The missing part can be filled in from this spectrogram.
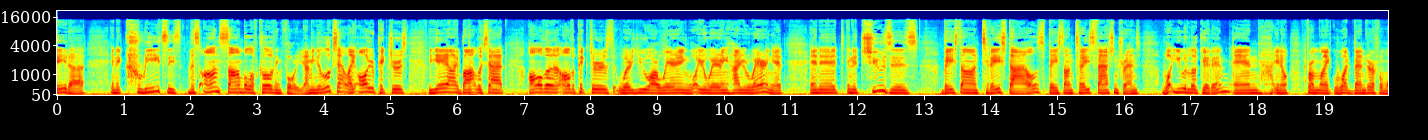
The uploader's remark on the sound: Listen to this podcast episode, which I made in my car from my Google Pixel 2 XL - unedited version...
